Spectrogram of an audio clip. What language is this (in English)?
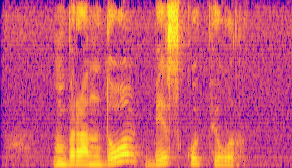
Russian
